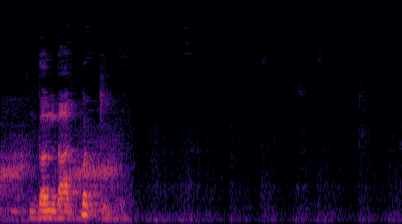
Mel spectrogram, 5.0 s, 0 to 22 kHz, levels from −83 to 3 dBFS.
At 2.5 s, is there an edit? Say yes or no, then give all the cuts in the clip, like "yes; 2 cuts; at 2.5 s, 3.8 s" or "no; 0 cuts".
no; 0 cuts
